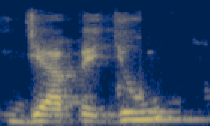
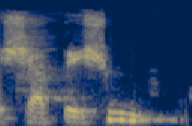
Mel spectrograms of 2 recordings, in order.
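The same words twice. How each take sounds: First: The y sound is soft, like a glide. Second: The y sound is hard, almost like sh. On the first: "a pasar a decir Yapeyú" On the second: "La Y acá es como muy dura"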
